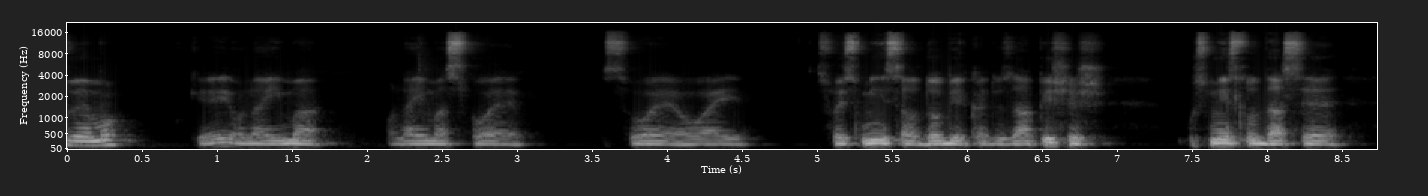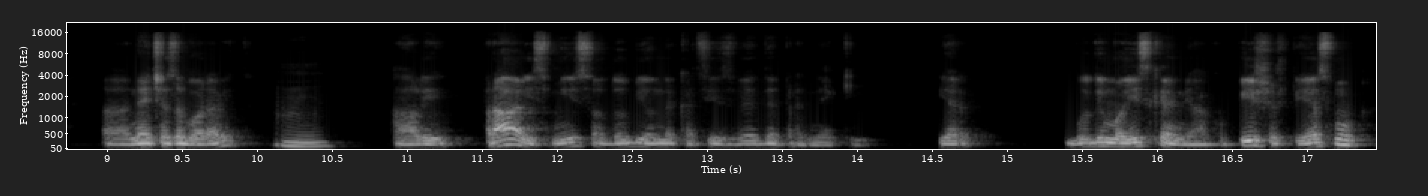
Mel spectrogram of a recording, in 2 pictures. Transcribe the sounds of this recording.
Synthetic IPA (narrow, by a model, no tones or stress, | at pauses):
ujemo̞ | okeːjo̞naima | o̞naimasʋo̞je | sʋo̞jeo̞ʋaj | sʋojsmiːsald̪o̞bijekad̪juzapiʃeʃ | usmiːslˠud̪ase | ne̞ːt͡ɕe̞zabo̞ɾaʋit̪ | alipɾaːʋismiːsald̪o̞bijeo̞nd̪akad̪seizʋe̞d̪epɾed̪nekim | jeɾ | bud̪imo̞iskɾeniako̞piːʃeʃpje̞smu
